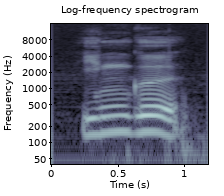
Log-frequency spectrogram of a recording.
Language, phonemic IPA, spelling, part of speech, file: Tamil, /ɪŋɡɯ/, இங்கு, adverb / verb, Ta-இங்கு.ogg
- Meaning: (adverb) here, in this place; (verb) to abide, stay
